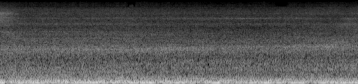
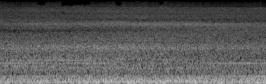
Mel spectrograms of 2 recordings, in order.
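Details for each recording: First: Two-year-old 100-ton Trane IntelliPak rooftop unit after static pressure fault fixed: deep, even fan roar, steady with no surging, droning or rattling; normal blower operation. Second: Two-year-old 100-ton Trane IntelliPak rooftop unit, supply blower at 100 percent while reading only about 1 inch static against a 2-inch setpoint, economizing: constant heavy roar of rushing air with deep rumble; blower flat out from false low static reading.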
